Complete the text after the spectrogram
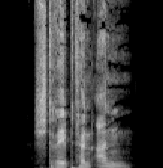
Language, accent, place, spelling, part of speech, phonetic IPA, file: German, Germany, Berlin, strebten an, verb, [ˌʃtʁeːptn̩ ˈan], De-strebten an.ogg
- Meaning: inflection of anstreben: 1. first/third-person plural preterite 2. first/third-person plural subjunctive II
